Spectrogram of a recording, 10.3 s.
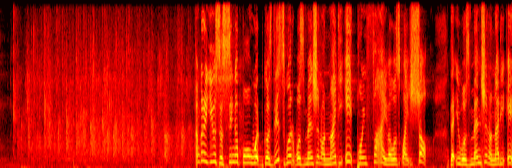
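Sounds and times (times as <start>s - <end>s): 
crowd applauding: 0.0s - 4.2s
speech: 4.1s - 10.2s.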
